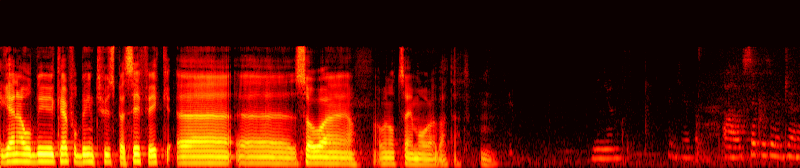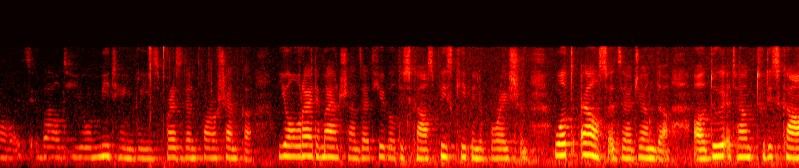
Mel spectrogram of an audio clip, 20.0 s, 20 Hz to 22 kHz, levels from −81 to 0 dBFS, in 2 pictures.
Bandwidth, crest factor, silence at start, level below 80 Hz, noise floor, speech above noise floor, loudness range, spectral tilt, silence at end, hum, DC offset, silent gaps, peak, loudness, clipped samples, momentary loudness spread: 8.2 kHz; 22 dB; 0 s; -58 dBFS; -64 dBFS; 41 dB; 20 LU; -5 dB/octave; 0 s; none; under 0.1%; none; -2 dBFS; -24 LUFS; under 0.1%; 24 LU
